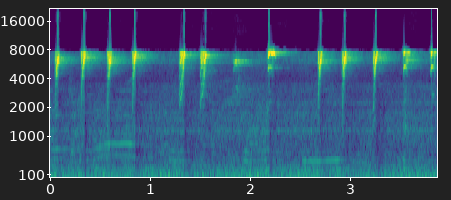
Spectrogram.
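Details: Sunbird song used as a lure to prompt reluctant birds to sing: sharp, very high ticking notes repeated about every quarter second, with a few short downslurred chirps between them and faint low tones beneath.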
